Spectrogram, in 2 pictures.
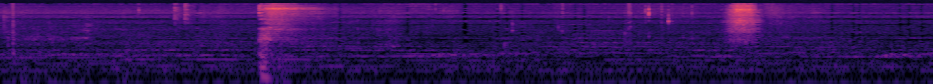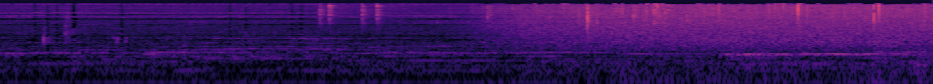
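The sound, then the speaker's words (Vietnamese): Rain pours onto old, worn roof tiles and splashes water continuously. A faint, steady patter with scattered drop-like ticks runs throughout, with a couple of brief louder knocks. No voices are heard. “Mưa to trút xuống đánh lên mái ngói cũ nát khiến bọt nước bắn ra liên tục.”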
